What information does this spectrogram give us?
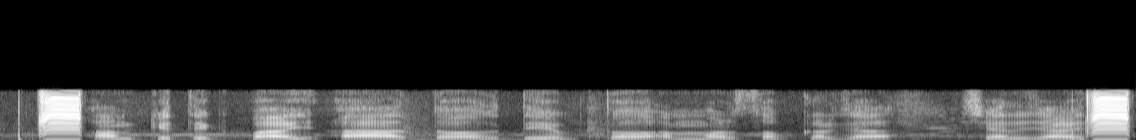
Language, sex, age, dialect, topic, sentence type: Maithili, male, 31-35, Southern/Standard, banking, question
